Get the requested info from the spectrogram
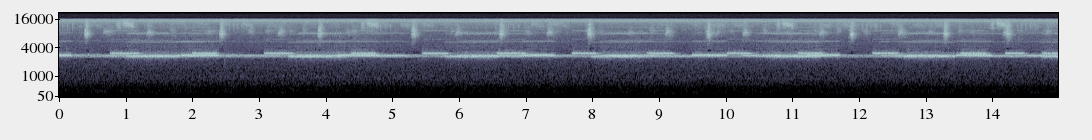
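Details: Crickets calling from grass on a warm Bulgarian summer night, surround microphone recording: sustained shrill buzz with repeated short upward steps and sparse sharp high clicks, no other sounds.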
